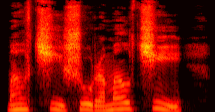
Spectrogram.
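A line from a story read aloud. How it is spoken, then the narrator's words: Barely-moving-lips whisper. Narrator (Russian): прошептала Ксения Андреевна, и губы ее почти не двигались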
